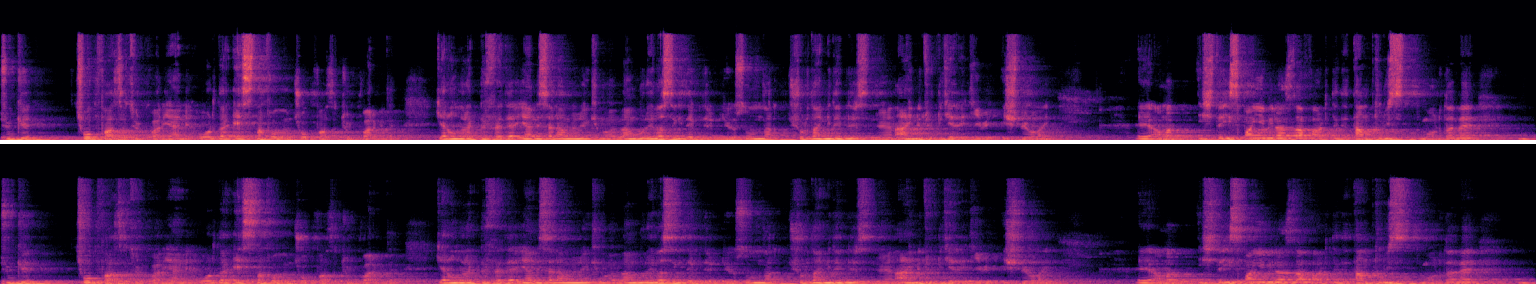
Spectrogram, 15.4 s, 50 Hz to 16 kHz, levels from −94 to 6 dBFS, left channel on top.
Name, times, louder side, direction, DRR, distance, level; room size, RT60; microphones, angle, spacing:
voice 1, 0.0-0.5 0.8-4.0 4.4-10.6 11.4-15.3, equal, 40° left, 4 dB, 2.1 m, -27 dB
29.0 x 25.0 x 4.5 m, 2.5 s
head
